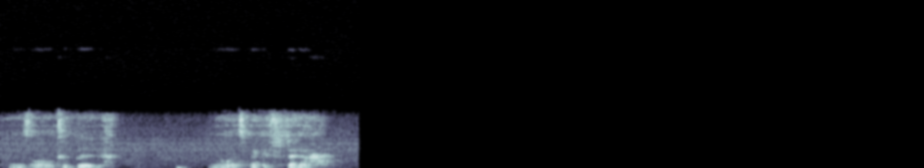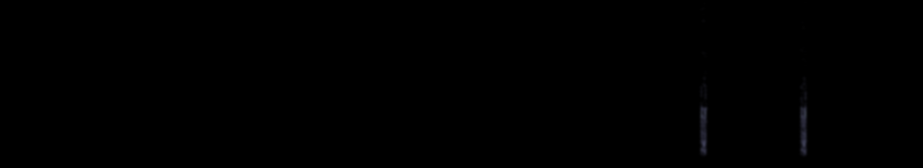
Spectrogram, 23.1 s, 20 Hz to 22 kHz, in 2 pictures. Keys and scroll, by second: 17.5-23.0 typing.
